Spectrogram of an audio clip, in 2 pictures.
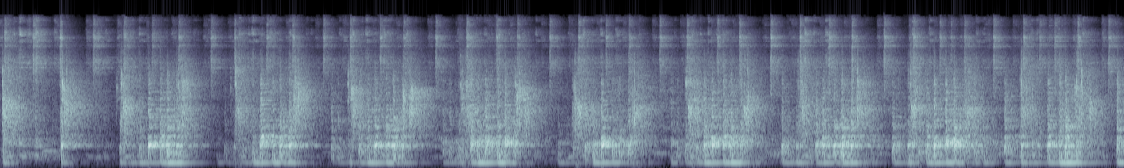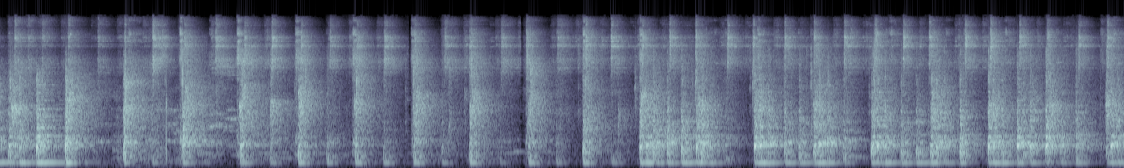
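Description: Hand drum (djembe) slapped in a fast, steady rhythm with a tambourine's jingles shaken and struck over it, and hands clapping along.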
